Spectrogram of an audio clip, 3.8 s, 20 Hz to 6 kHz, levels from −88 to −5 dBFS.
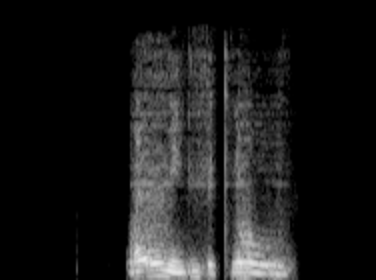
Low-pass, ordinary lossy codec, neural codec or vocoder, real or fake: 5.4 kHz; MP3, 32 kbps; codec, 44.1 kHz, 0.9 kbps, DAC; fake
